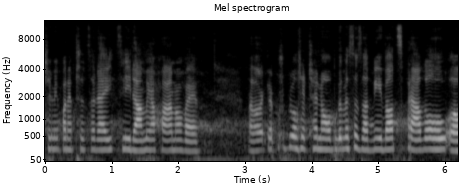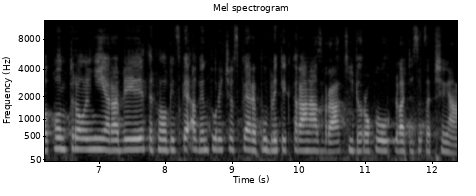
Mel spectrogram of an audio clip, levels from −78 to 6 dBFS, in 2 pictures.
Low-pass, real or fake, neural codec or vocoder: 10.8 kHz; fake; codec, 24 kHz, 1 kbps, SNAC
